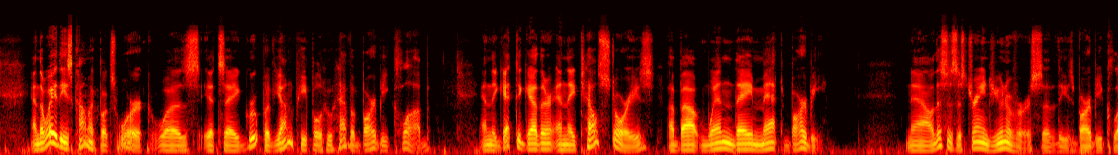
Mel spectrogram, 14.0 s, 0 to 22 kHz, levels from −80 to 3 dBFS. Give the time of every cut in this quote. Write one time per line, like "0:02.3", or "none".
0:08.3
